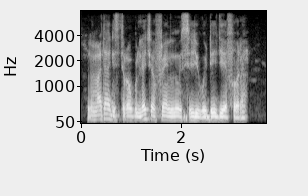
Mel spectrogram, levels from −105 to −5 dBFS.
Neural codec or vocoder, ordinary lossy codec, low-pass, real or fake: codec, 16 kHz in and 24 kHz out, 2.2 kbps, FireRedTTS-2 codec; none; 7.2 kHz; fake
